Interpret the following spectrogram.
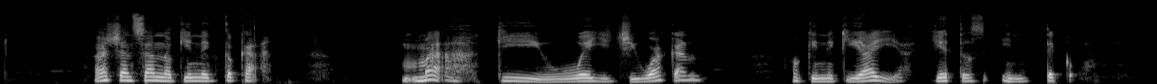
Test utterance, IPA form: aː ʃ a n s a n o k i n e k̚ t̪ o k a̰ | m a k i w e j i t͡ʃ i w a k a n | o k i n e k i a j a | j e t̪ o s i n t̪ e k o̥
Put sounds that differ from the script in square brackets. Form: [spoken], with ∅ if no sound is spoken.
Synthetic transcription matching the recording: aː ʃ a n s a n o k i n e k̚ t̪ o k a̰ | m a k i w e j i t͡ʃ i w a k a n | o k i n e k i a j a | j e t̪ o s i n t̪ e k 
